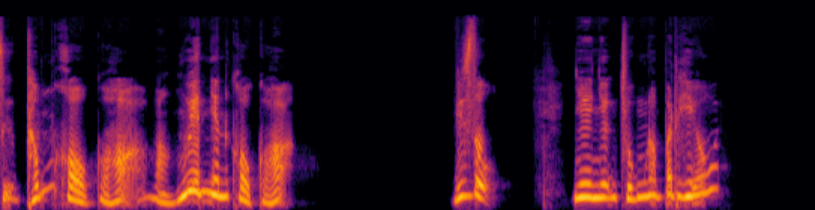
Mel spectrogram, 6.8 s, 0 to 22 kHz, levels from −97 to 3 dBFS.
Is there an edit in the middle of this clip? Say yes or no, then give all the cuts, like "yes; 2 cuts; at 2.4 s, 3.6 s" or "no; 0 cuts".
no; 0 cuts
